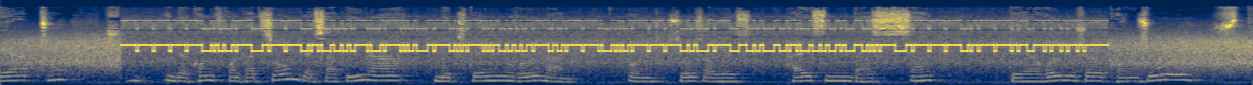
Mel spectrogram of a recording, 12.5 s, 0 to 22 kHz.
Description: RTTY (45.45 baud, 850 Hz shift), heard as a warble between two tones, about 2550 Hz centre, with radio static. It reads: THE VESTRY LIES TO THE NORTH.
